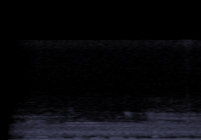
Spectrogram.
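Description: Indistinct voices, too faint for words, over a steady low hum.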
